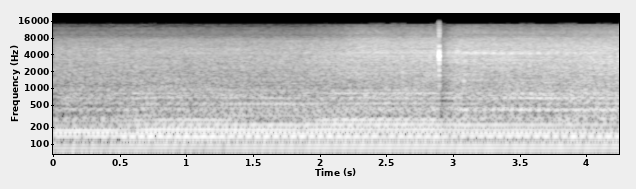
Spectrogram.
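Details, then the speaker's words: Audi R8 with catalytic converters still fitted, engine work on record (new timing chain, block replaced): smooth, steady idle, even deep hum, slightly louder exhaust, no moan or irregularity; normal idle, pretty quiet. "It didn't moan at idle. It just was pretty quiet."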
